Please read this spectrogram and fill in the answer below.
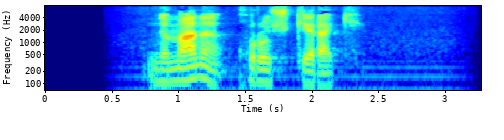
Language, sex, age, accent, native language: Uzbek, male, 18-24, Toshkent shahri, Uzbek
